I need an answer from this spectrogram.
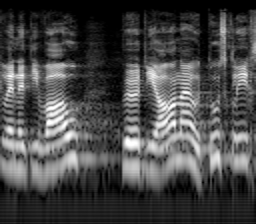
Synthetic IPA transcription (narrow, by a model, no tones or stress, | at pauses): ɡ̥ʋɛnəd̥iʋɑːl | ʋøːdiɑːnæʊtuskliːχs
